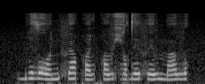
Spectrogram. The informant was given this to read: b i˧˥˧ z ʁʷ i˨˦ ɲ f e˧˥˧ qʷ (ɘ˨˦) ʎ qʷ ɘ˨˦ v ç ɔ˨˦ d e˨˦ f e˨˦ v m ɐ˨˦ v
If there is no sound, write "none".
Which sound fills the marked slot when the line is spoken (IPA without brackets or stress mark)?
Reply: e˨˦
